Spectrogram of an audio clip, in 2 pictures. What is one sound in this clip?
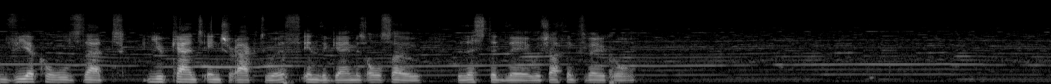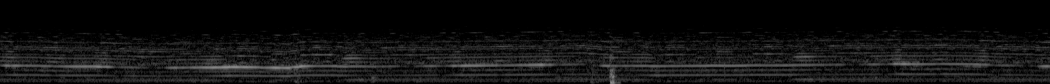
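A car engine drones steadily at speed.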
